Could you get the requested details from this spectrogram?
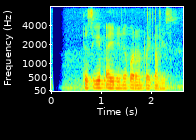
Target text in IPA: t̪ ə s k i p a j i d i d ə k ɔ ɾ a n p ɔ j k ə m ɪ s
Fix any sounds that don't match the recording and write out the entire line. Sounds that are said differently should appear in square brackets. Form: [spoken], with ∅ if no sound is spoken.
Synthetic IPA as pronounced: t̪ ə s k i p a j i d i [n] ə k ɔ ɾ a n p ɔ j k [a] m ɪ s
